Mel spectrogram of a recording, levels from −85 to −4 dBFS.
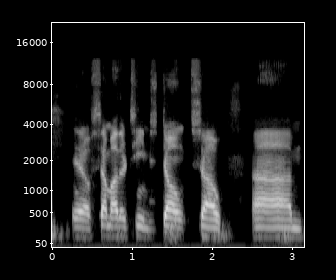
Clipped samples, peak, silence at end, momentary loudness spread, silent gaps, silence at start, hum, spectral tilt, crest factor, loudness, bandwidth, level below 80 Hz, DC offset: under 0.1%; -8 dBFS; 0.05 s; 7 LU; none; 0 s; none; -3.5 dB/octave; 18 dB; -25 LUFS; 12.5 kHz; -76 dBFS; under 0.1%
